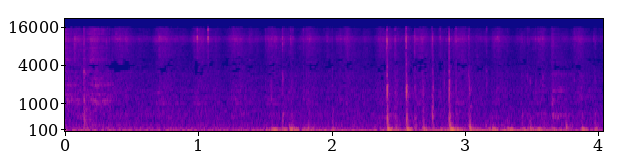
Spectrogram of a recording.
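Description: Computer keyboard typing: a quick run of key clicks starting about a second and a half in.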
